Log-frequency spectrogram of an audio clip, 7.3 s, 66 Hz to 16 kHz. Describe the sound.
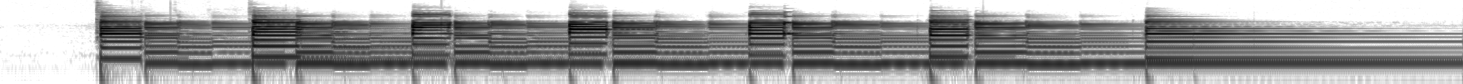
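Electric guitar plays a slow lick in the key of F, ending on an F at the 10th fret of the G string. Seven evenly spaced picked notes with a slightly distorted tone lead into a final note left ringing and fading out, with no voices.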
